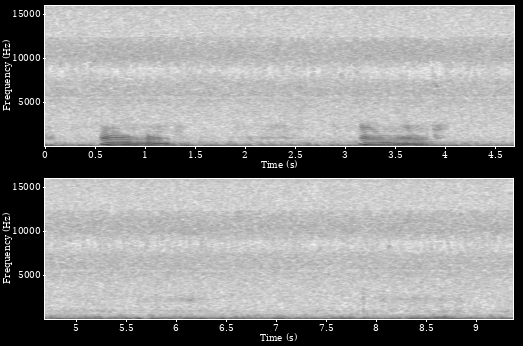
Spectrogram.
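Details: Pet cat napping: two slow, drawn-out nasal snores over a steady room hum; ordinary cat snoring during sleep.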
